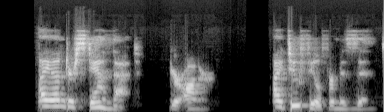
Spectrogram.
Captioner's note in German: verzerrt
